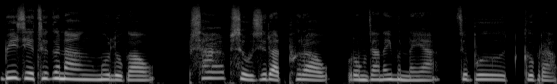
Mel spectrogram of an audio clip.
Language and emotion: Bodo, sad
